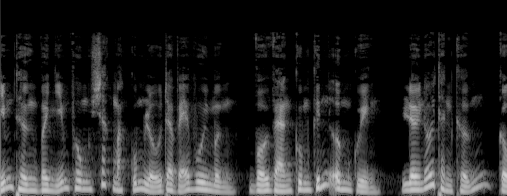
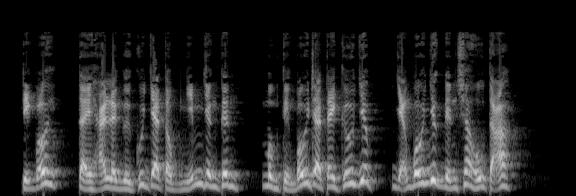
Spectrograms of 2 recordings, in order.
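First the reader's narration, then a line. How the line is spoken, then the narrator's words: Raised, hopeful voice. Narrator (Vietnamese): Ánh mắt tuyệt vọng của Tung Tuyết Sơn lập tức biến mất, gã cao giọng nói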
